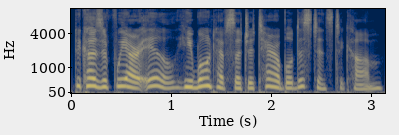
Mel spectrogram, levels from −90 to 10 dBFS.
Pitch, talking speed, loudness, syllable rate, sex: 235 Hz, 265 wpm, -19 LUFS, 6.8 syllables/s, female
